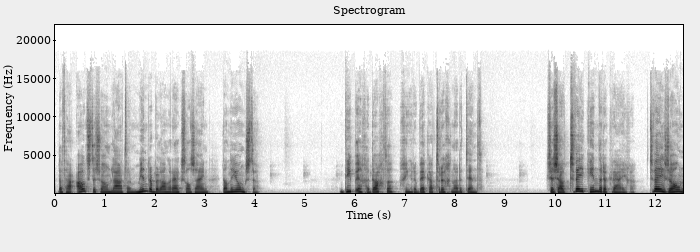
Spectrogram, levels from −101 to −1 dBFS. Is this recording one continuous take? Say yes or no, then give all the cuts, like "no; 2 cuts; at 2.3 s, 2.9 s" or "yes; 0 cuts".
yes; 0 cuts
